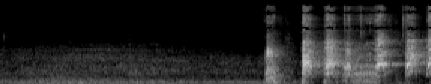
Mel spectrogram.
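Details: Nippy, a female Chihuahua acting as a watch dog indoors, stays quiet for three seconds and then breaks into a rapid run of about six shrill, yappy barks, roughly three per second.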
